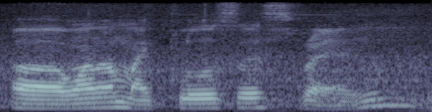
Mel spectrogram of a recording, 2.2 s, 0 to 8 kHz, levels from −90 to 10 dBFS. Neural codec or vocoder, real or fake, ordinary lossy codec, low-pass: none; real; none; 7.2 kHz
